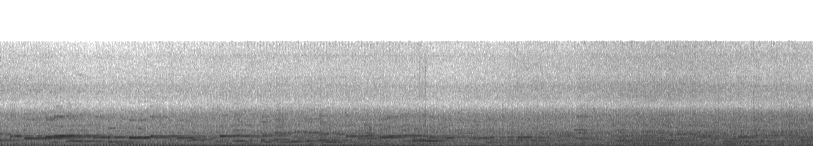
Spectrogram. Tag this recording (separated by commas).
ice cream van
